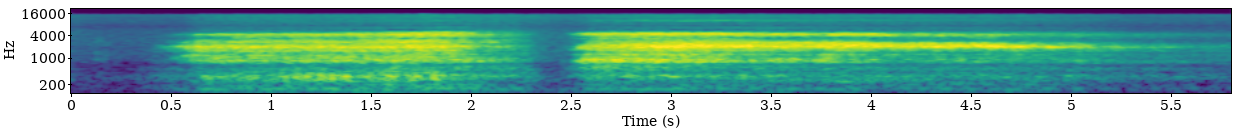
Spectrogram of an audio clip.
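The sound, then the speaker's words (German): Two long, audible ujjayi yoga breaths, in and out through the nose: a steady, hissing inhale lasting about two seconds, a brief pause, then a longer, rushing exhale, both with a soft, throaty ocean-like rasp and no talking. “Im Ashtanga Yoga wird auch oft die Ujjayi Atmung angewendet. Das ist das hörbare Atmen.”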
